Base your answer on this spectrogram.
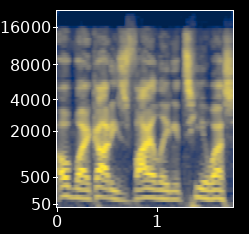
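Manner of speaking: ordinary talk, nothing marked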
